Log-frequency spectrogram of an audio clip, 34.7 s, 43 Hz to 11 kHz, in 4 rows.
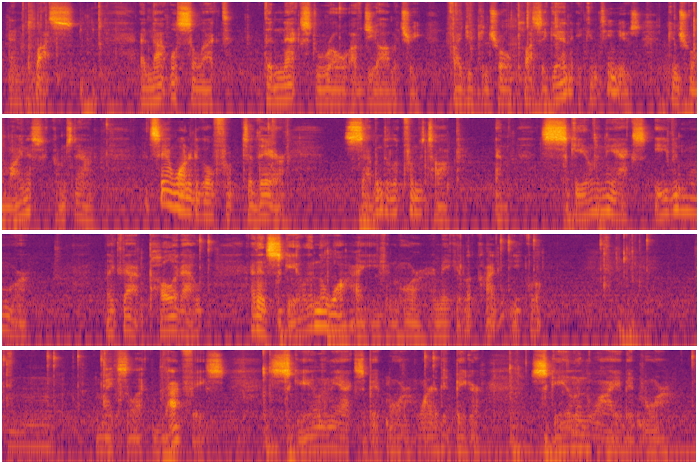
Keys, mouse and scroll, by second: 1.0 ctrl+KP_Add, 4.2 middle click, 6.6 ctrl+KP_Add, 8.5 ctrl+KP_Subtract, 10.0 middle click, 13.1 KP_7, 15.7 s, 20.8 s, 24.0 middle click, 25.2 alt+a, 25.4 middle click, 26.6 click, 27.0 middle click, 28.1 KP_7, 29.3 s.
